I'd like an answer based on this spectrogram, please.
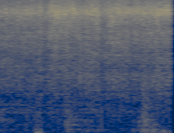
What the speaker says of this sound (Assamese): এইখিনি এতিয়া অকণমান মই ভাজি লম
